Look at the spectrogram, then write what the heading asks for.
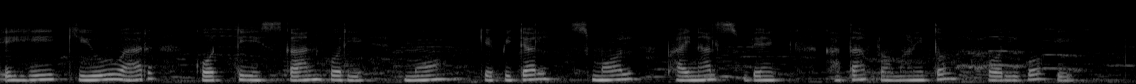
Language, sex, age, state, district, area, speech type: Odia, female, 18-30, Odisha, Mayurbhanj, rural, read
